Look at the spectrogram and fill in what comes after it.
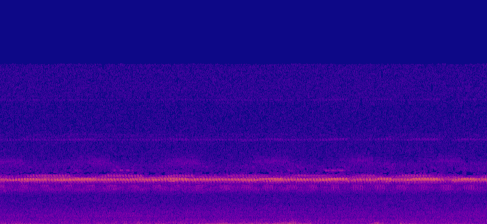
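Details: At Tsukimi no Mori, Gifu Prefecture, Japan, autumn night forest insects keep up an unbroken high, thin ringing trill at even volume, with faint low-pitched rumbles of distant background noise underneath.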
